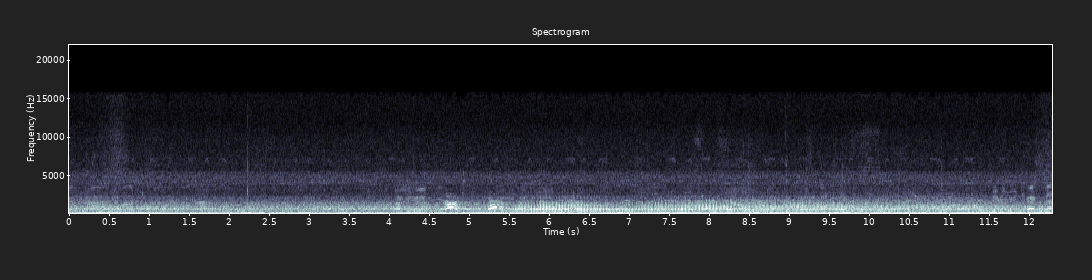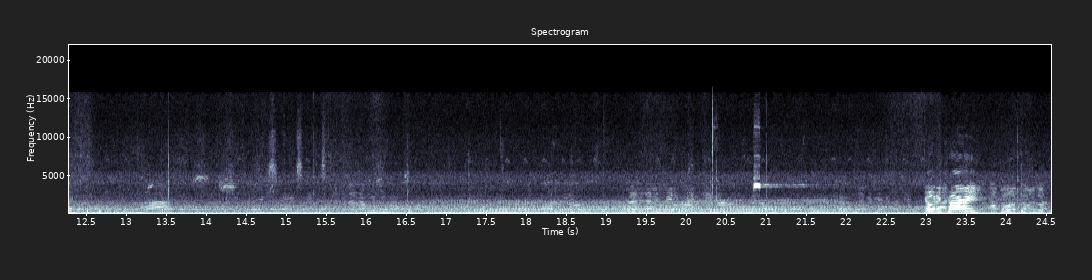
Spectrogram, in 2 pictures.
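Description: Children shout and call out in the distance across an open field.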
